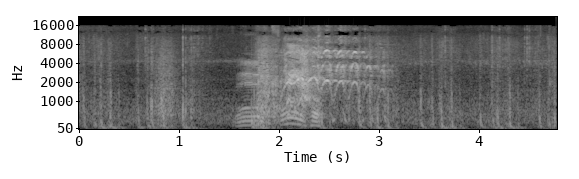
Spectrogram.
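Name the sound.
winged horse hoofbeats in video game Assassin's Creed Valhalla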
